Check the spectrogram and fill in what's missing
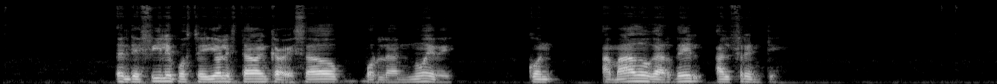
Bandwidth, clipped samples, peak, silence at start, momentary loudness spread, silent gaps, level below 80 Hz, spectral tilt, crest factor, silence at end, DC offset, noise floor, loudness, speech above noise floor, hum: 17 kHz; under 0.1%; -2 dBFS; 1.15 s; 12 LU; none; -56 dBFS; -7.5 dB/octave; 18 dB; 2.2 s; under 0.1%; -66 dBFS; -18 LUFS; 49 dB; none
